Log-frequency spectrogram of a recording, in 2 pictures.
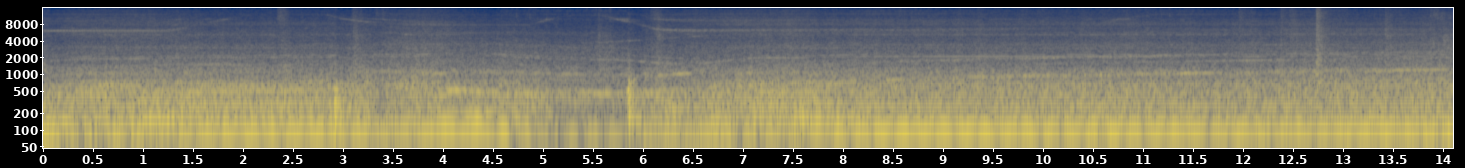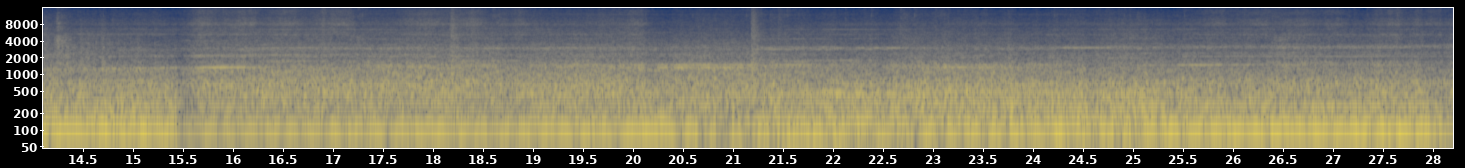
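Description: Interior of an ElDorado National EZ Rider II BRT gasoline-electric series-hybrid bus under way: a steady low hum, with the electric drive's whine rising in pitch as the bus gathers speed several seconds in. A few light knocks and rattles come through the cabin.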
